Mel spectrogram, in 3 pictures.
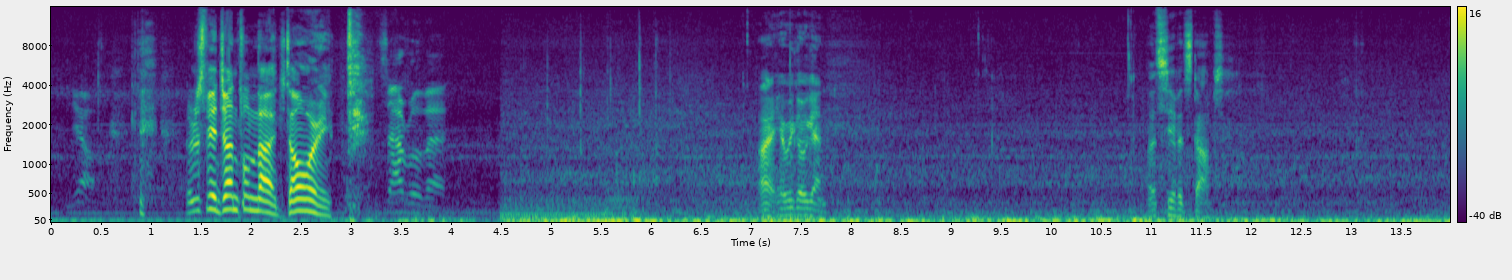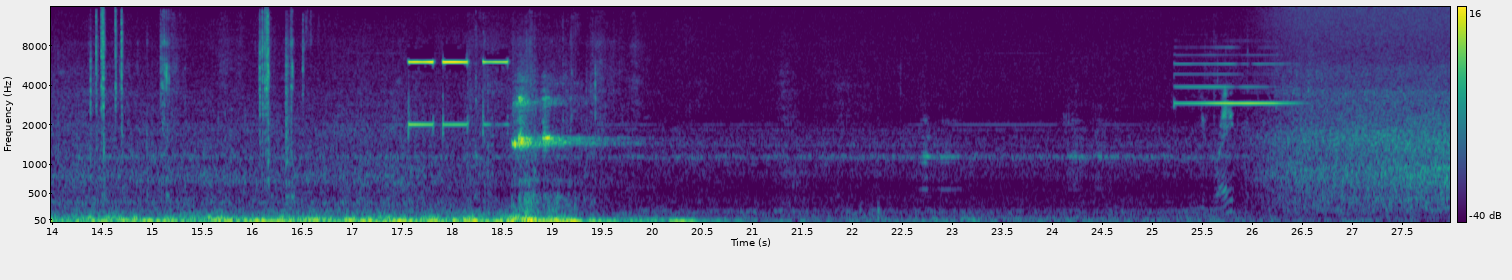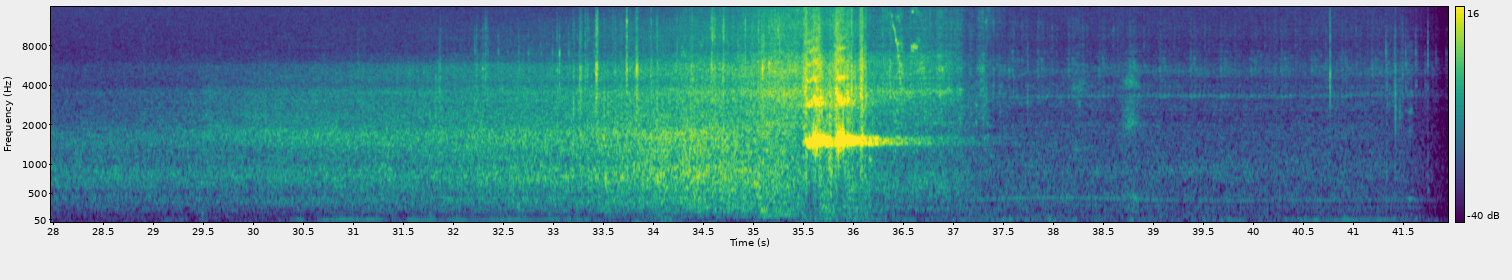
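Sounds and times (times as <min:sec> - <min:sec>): low road rumble inside car: 0:00.0 - 0:41.9
rush of tyre and road noise: 0:00.0 - 0:41.9
quick warning beeps: 0:17.6 - 0:18.6, 0:25.2 - 0:26.6.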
